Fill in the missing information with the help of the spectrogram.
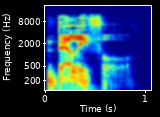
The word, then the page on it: bellyful: American English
